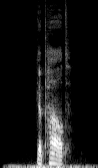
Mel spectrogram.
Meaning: past participle of paaren
- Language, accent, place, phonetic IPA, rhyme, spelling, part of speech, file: German, Germany, Berlin, [ɡəˈpaːɐ̯t], -aːɐ̯t, gepaart, verb, De-gepaart.ogg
